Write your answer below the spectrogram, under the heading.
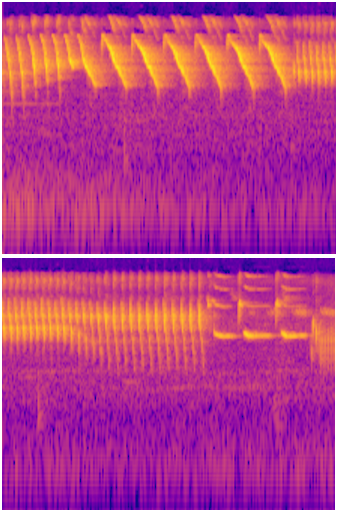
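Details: Canary in full song, recorded to tutor white-rumped shamas, pours out loud descending whistled swoops, then a dense rattling trill, finishing with short sharp chips.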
